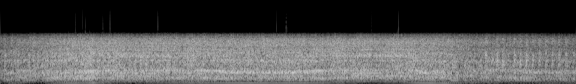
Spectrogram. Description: Bruit bizarre sur 307 1.6 16v essence (claquement)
